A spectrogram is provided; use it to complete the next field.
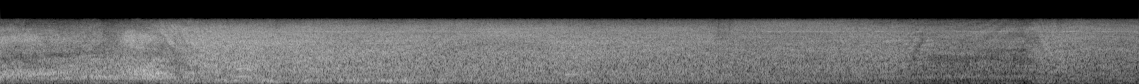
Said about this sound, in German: Hören Sie das Zischen austretender Luft? Zischen, zudrehen! Zieh mal zu!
